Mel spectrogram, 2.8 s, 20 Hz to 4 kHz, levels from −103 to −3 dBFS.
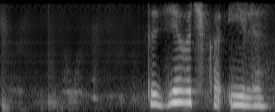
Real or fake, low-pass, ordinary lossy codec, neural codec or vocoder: fake; 3.6 kHz; none; codec, 24 kHz, 0.9 kbps, DualCodec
